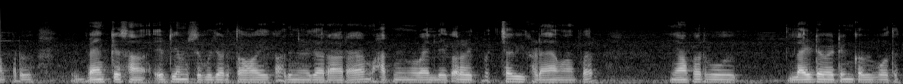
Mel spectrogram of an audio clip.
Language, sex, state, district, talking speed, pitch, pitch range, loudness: Hindi, male, Uttar Pradesh, Muzaffarnagar, 230 wpm, 110 Hz, 105-115 Hz, -21 LUFS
